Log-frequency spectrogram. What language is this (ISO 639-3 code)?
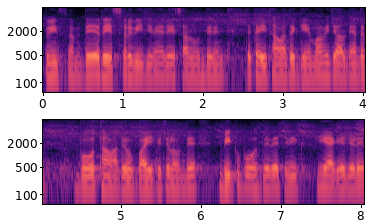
pan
